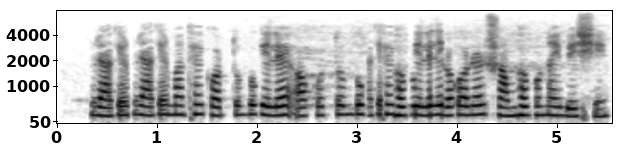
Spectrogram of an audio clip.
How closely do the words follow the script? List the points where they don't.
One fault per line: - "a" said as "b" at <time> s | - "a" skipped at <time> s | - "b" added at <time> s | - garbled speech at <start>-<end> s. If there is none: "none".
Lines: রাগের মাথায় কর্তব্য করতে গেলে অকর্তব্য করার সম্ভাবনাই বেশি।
- "রাগের" added at 0.8 s
- "করতে" skipped at 1.9 s
- garbled speech at 3.1-4.0 s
